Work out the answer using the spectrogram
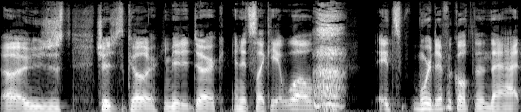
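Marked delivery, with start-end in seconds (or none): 0.0-2.3 put-on, unimpressed, dismissive brushing-off voice. Talking about a product feature, quoting what a lot of people would say, put-on voice. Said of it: "You did a voice".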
